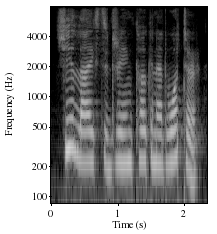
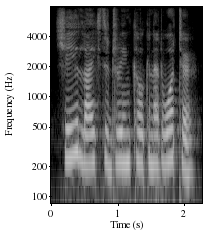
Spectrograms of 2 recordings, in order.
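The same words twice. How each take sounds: The two takes are said the same way.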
